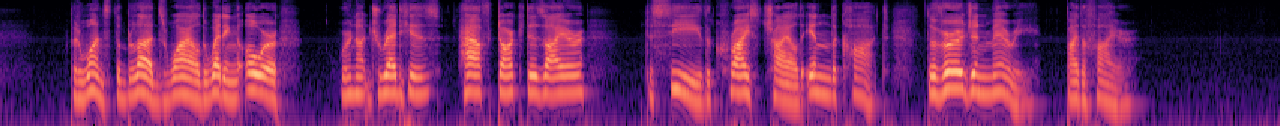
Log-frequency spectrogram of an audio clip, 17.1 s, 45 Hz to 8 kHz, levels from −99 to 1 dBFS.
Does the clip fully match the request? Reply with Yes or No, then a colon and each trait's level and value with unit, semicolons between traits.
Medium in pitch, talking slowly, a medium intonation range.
Yes: medium, 170 Hz; slow, 100 wpm; average, 4.5 semitones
